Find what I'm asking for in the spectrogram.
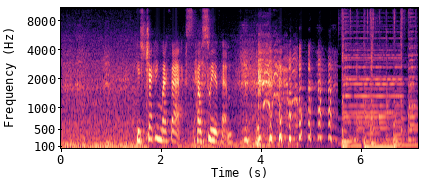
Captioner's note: laughs; latin music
